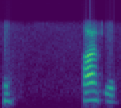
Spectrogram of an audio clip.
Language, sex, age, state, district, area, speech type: Kannada, female, 30-45, Karnataka, Bangalore Urban, rural, conversation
